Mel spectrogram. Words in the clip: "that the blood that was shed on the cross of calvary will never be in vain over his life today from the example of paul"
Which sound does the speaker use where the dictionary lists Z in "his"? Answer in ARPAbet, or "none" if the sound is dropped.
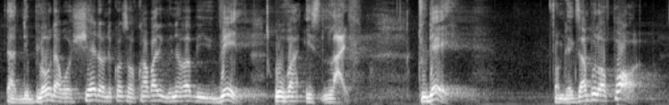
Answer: S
